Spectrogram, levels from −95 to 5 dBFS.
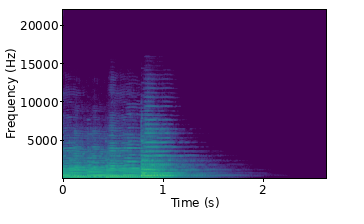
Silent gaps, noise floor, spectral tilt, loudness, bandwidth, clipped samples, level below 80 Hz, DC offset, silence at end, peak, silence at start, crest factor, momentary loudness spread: none; under -90 dBFS; -5.5 dB/octave; -30 LUFS; 13.5 kHz; under 0.1%; -56 dBFS; under 0.1%; 1.25 s; -14 dBFS; 0 s; 20 dB; 9 LU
